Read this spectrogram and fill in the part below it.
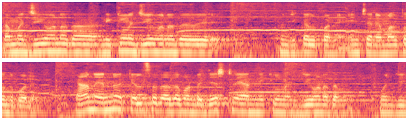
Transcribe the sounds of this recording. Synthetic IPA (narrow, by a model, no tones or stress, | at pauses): nɐmːɐd͡ʒiːʋɐnɐd̪ɐnikːlinɐd͡ʒiːʋɐnɐd̪ɐ | kuɲd͡ʒukɐlpɐnḛʔḭɲt͡ʃɐnemɐlt̪ond̪ukoːle | jaːnuɛnːɐkɛlɐsɐd̪aːd̪ɐpɐɳɖɐd͡ʒɐsʈɐnjaːnunikːlinɐd͡ʒiːʋɐnɐd̪ɐʋ | koɲd͡ʒi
